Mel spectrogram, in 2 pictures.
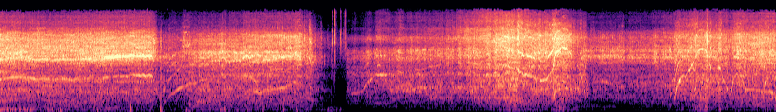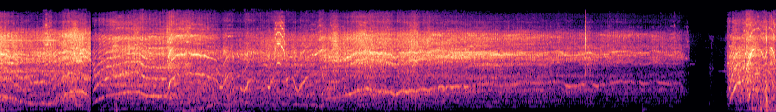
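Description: Electric motor and geared drivetrain of an RC rock crawler truck whining, the pitch rising and falling as the throttle changes, with a few abrupt cuts between shots.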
